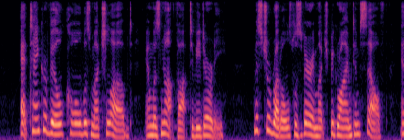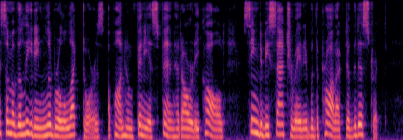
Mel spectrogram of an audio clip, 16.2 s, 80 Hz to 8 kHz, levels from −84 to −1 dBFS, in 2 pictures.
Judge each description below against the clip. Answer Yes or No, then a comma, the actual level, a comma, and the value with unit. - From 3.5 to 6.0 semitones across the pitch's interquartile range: Yes, average, 4.6 semitones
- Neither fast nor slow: Yes, average, 165 wpm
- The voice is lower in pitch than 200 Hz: Yes, medium, 185 Hz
